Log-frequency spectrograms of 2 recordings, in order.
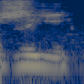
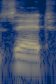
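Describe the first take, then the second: First: The letter is said the American way, zee. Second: The letter is said the British way, zed.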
